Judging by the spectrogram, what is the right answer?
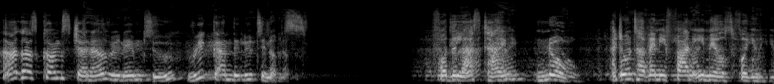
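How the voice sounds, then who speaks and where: A woman's voice: medium pitch, normal speed, natural voice. An actress voicing a cocky, playful young female hacker who guides a squad in a video game, with a teasing, breezy manner. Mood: wry, upbeat. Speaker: hacker and mission support. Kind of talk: video game character voice lines.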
